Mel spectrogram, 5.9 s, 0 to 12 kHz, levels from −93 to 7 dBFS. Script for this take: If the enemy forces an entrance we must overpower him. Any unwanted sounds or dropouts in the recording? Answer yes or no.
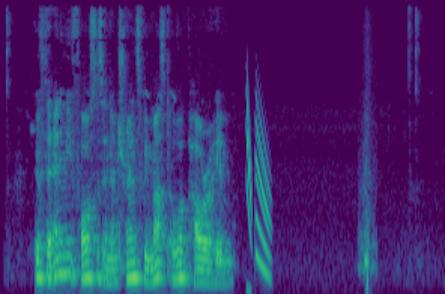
yes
